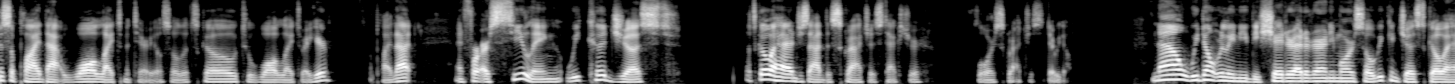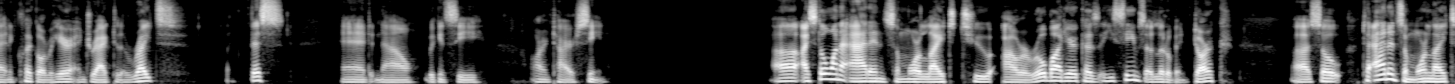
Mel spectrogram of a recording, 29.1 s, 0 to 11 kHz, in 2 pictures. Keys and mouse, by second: 0.2-3.1 drag, 4.1 shift+middle drag, 4.5 middle click, 5.2 click, 5.8 shift+drag, 7.6-9.9 drag, 10.4-11.2 middle drag, 10.8 click, 11.3 middle click, 15.1-17.1 drag, 18.4-19.0 middle drag, 19.3-19.6 middle drag, 19.3 click, 19.7 space, 20.1-21.4 middle drag, 22.0-23.1 middle drag, 22.9 click, 23.9 shift+drag, 24.0 shift+middle drag, 25.0 middle drag, 26.4 middle drag, 27.2-27.7 middle drag, 28.2 shift+middle click, 28.5 middle click.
